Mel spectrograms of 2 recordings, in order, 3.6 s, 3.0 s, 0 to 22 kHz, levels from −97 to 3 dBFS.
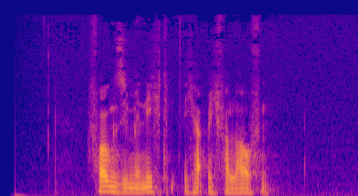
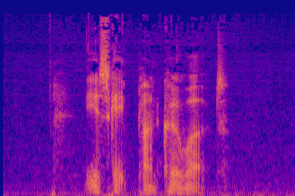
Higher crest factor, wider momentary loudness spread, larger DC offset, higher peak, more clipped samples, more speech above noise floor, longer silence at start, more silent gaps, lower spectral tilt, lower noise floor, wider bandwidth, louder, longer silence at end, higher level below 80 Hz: about the same, 24 dB vs 24 dB; second, 14 LU vs 24 LU; neither; first, -4 dBFS vs -8 dBFS; neither; first, 39 dB vs 30 dB; first, 0.9 s vs 0.5 s; neither; first, -7.5 dB/octave vs -2.5 dB/octave; first, -63 dBFS vs -59 dBFS; about the same, 16 kHz vs 16.5 kHz; about the same, -26 LUFS vs -28 LUFS; first, 0.9 s vs 0.7 s; first, -46 dBFS vs -54 dBFS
